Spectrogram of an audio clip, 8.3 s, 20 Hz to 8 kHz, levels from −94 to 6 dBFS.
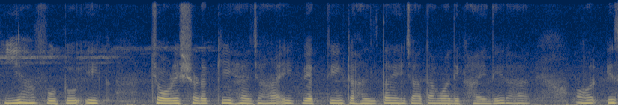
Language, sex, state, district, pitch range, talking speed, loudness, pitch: Hindi, female, Bihar, Araria, 180-195 Hz, 155 wpm, -28 LUFS, 190 Hz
